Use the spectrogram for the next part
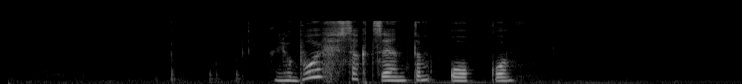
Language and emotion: Russian, neutral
